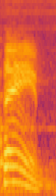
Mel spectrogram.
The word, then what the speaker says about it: Thames: And the river that flows past the Houses of Parliament in London, it's pronounced the Thames, of course.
